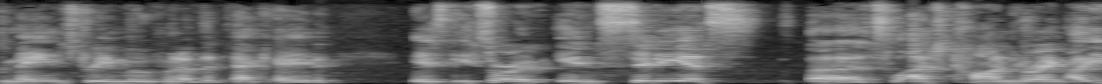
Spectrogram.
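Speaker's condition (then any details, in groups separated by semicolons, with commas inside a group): No condition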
